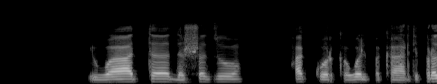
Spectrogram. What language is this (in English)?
Pashto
